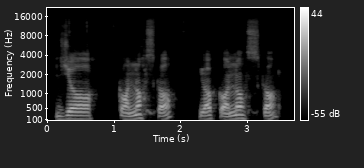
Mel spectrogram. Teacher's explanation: Z in Spanish in almost every country is an S sound except in Spain where it's a that's uni a a th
